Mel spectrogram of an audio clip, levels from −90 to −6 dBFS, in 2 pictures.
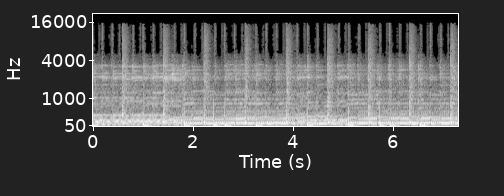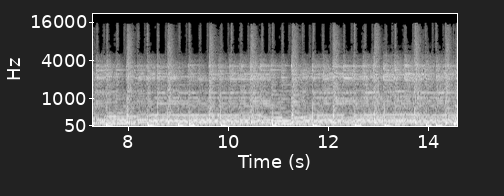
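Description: A single loud pop lands at 8.59 to 8.61 s, a sharp transient lasting about 20 ms and peaking roughly 10 dB above the surrounding sound, which continues uninterrupted beneath it. The cause is likely a sudden voltage step or pulse entering the signal path, from a plug being seated, a switch, a static discharge or a driver glitch, with the downstream circuitry shaping that pulse into the brief thump.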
